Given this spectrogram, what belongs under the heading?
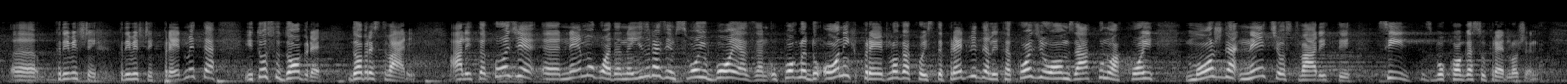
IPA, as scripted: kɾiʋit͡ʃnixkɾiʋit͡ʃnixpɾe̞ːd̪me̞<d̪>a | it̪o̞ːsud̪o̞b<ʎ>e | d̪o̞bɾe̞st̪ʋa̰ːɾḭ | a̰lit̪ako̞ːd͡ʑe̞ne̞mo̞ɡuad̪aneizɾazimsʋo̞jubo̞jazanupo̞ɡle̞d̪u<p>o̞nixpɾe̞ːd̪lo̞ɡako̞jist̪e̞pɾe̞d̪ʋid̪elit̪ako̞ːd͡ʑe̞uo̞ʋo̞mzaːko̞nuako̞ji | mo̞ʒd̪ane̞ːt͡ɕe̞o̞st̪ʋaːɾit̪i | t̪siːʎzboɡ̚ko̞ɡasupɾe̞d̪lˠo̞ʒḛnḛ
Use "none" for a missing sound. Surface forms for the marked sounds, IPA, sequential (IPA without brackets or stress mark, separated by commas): t̪, ɾ, ʔ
